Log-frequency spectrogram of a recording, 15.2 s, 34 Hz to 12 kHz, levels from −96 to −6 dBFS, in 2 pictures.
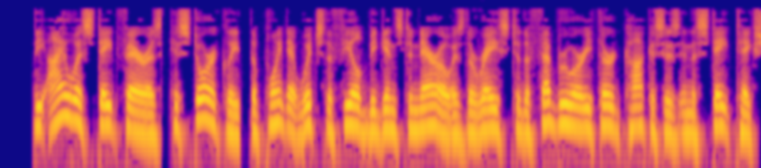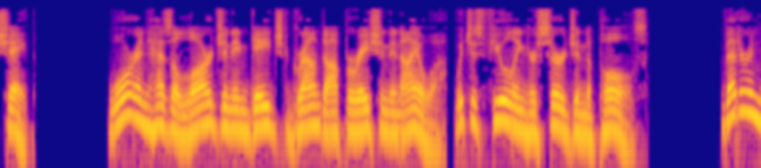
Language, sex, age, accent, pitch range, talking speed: English, male, 40-59, American, 115-150 Hz, 185 wpm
